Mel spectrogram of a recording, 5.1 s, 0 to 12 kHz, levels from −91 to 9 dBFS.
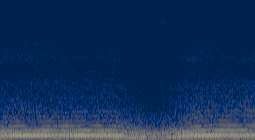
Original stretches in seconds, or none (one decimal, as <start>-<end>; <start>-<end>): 0.0-2.4; 3.1-5.1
